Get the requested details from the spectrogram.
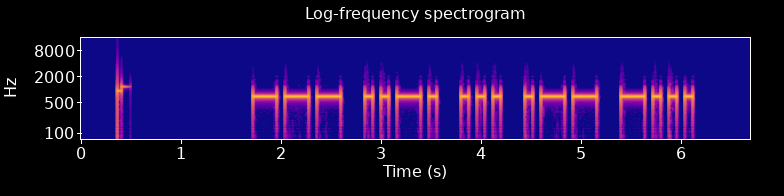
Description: Morse code, heard as a keyed tone, about 15 wpm, 700 Hz. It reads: OFSWB
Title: Code Groups - 5 Letters - 15wpm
